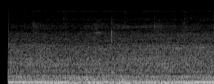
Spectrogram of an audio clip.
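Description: Steady low rumble of city road traffic, starting abruptly.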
